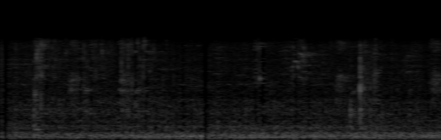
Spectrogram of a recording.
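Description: Water sizzling and bubbling in a hot earthenware pot of vegetable masala just after it was poured in, with a few light knocks of a wooden spatula stirring near the end.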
